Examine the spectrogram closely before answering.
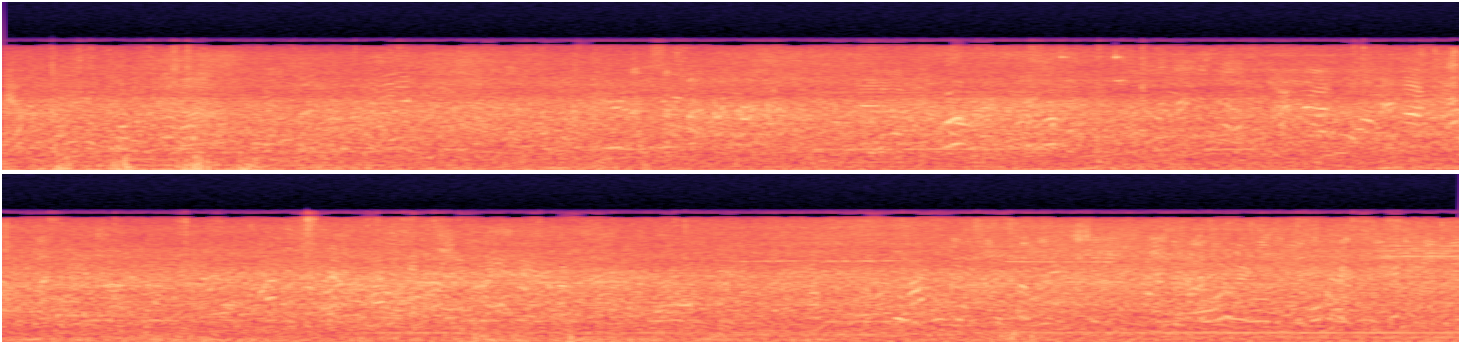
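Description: A large crowd murmurs and chatters outdoors on a busy street.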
